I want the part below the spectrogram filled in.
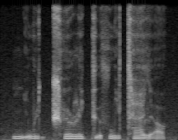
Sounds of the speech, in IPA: ŋ ḭ w y d t͡ʃʰ ø ɭ i kʲ ṵ θ w i tʰ æ lʲ ɑ̰

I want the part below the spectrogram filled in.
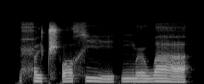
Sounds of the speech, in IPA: ħ y t͡ʃʼ ɔ x i | ŋ͡m ə˞ w a

